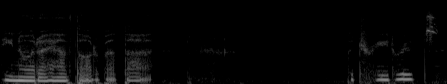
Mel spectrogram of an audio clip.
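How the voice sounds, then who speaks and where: A woman's voice: lowish voice, unhurried, a little mellow, slightly rough, no echo. A woman voicing a calculating female cartel boss in an ASMR roleplay, whispering breathily and plotting aloud. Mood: scheming whisper.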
